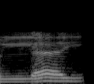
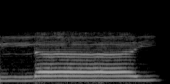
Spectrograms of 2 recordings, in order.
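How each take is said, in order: First: The vowel before the glottal stop is short. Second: The vowel before the glottal stop is long. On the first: "وأمد المد الذي قبلها بالقصر" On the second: "أشبعت اللائي"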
